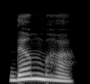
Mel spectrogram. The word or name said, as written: ದಂಭ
